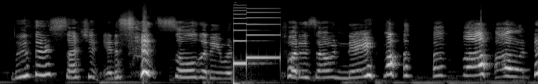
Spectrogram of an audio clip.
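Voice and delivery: laughing through the words; cracking up mid-sentence. Real, not acted. Laughing at funny memory.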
